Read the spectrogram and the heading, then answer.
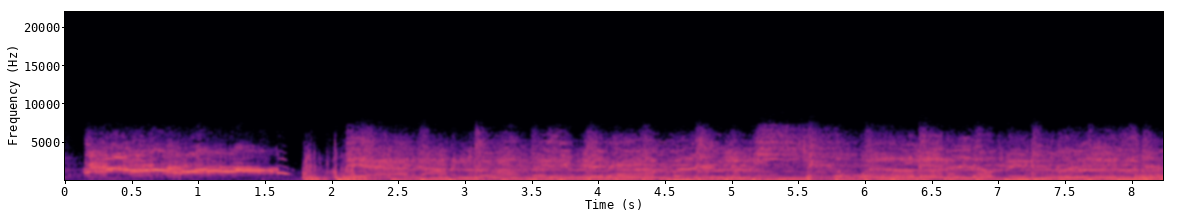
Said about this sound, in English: If you don't get out of here right now, I'm gonna scream. You won't scream. I'll scream. You won't scream.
